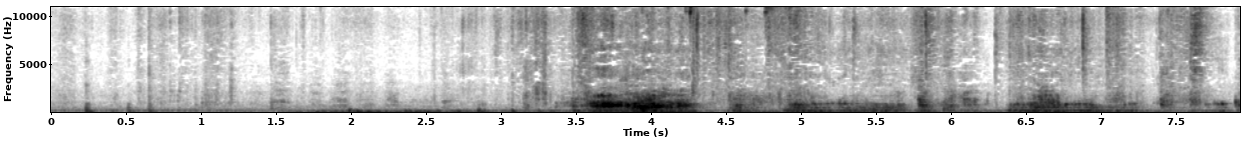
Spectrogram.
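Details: American Staffordshire Terrier reacting with strange noises to a 15-week-old Kuvasz puppy indoors; low grumbling growls and whines, swelling into a louder moaning growl midway, then further rumbling bursts.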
